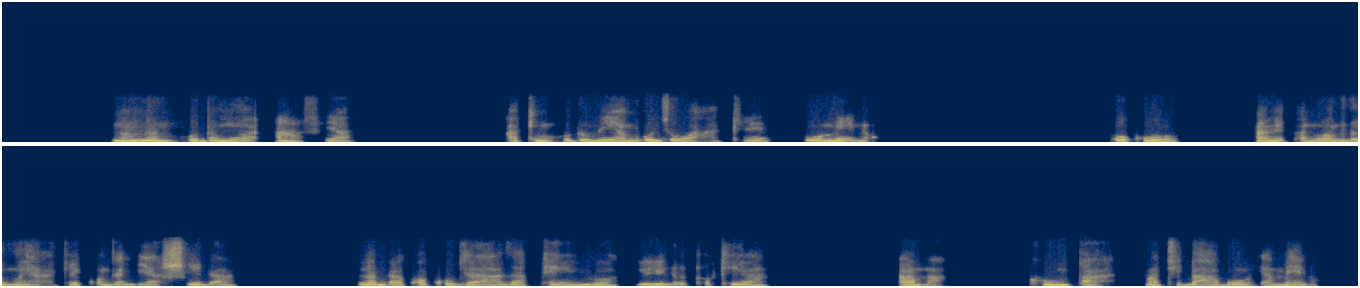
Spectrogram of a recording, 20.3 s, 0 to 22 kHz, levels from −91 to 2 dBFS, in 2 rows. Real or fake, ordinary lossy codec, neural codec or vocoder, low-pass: fake; Opus, 16 kbps; codec, 16 kHz, 2 kbps, FreqCodec, smaller model; 7.2 kHz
